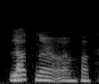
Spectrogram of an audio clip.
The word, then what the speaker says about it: Lautner: How do you pronounce that? Lautner.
